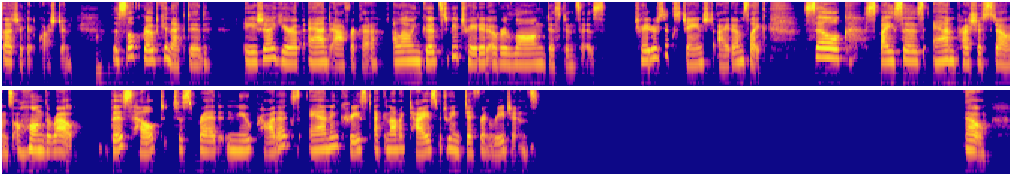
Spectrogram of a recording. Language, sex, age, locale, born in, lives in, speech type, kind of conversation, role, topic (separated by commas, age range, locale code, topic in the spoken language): English, female, 30-34, en-US, United States, United States, read, expert-assistant, expert, Explain how the Silk Road shaped trade and culture.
